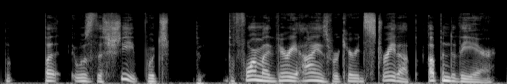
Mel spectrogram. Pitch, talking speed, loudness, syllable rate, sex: 150 Hz, 190 wpm, -18 LUFS, 6.5 syllables/s, male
